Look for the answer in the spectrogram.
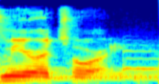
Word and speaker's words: Muratore: Yeah, my last name is Muratore.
